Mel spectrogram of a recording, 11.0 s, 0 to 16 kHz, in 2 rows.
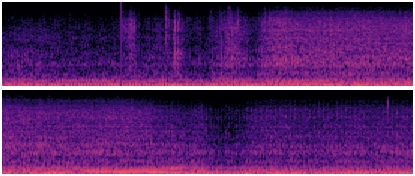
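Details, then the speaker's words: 2002 Chevy Blazer 4.3L V6 Vortec driven with O2 sensors pulled out; deep loud booming exhaust swelling as revs climb, now driving well, pointing to clogged catalytic converters: loud exhaust. "So, yeah, I got my O2 sensors pulled out. Take it for a little drive. It's going to sound crazy. Oh, that sounds wild."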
